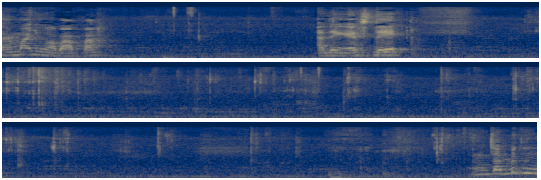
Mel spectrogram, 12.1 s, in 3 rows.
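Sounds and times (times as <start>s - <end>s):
person chewing crispy food: 3.8s - 11.6s.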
